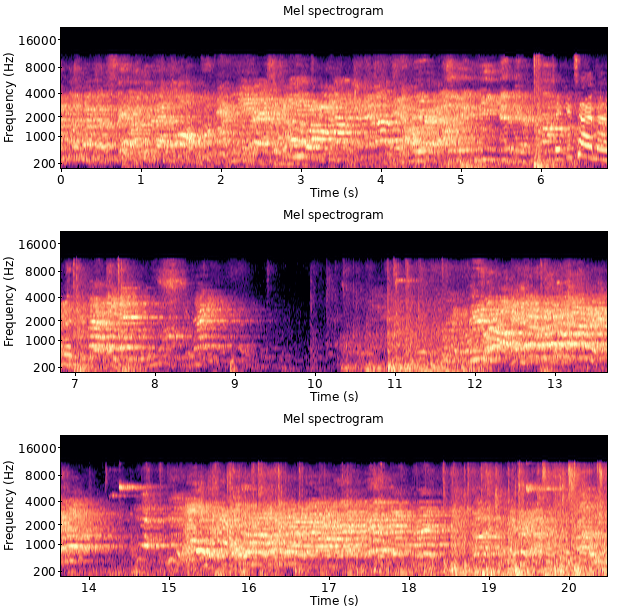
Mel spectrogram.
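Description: Adult spectators nearby shout and cheer loudly, echoing in a large hall.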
